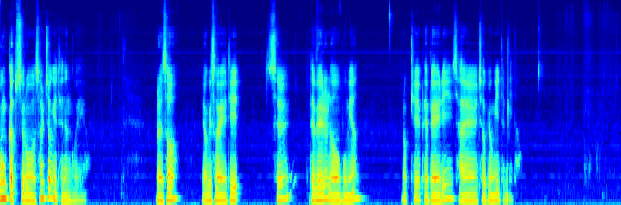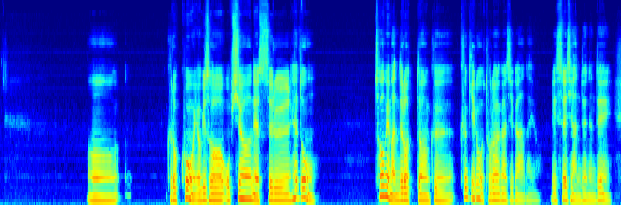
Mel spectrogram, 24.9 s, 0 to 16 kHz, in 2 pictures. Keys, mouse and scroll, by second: 4.2 Tab, 6.2 super+b, 10.8 Tab, 18.3 alt+s.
